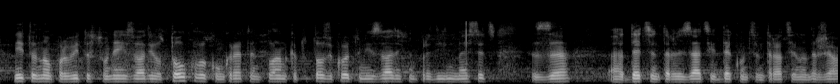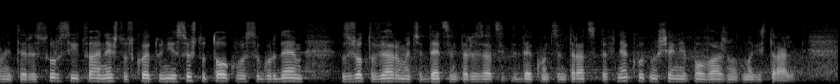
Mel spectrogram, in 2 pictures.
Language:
Bulgarian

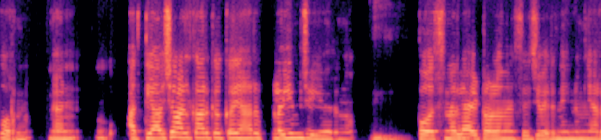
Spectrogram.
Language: Malayalam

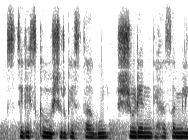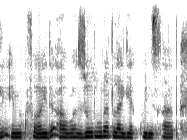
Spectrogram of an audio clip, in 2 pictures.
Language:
Kashmiri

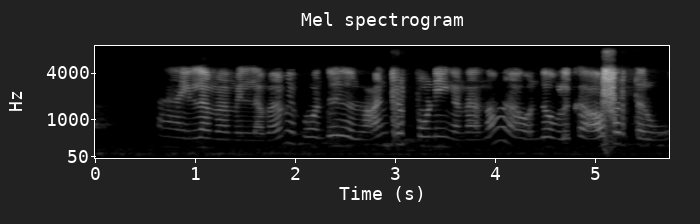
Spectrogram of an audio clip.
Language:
Tamil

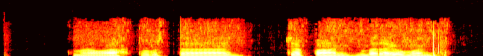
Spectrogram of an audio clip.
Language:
Pashto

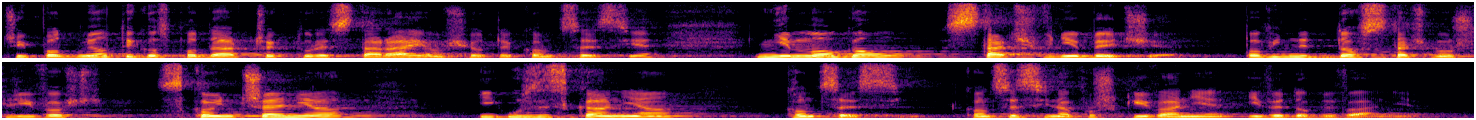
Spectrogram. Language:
Polish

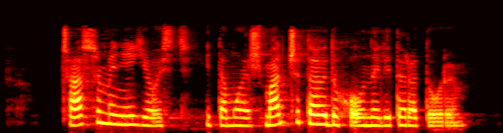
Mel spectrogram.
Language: Belarusian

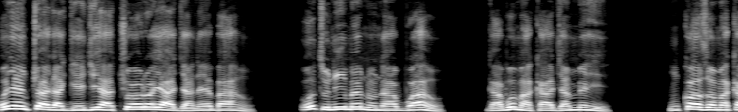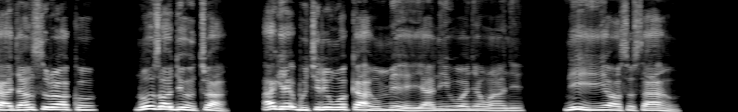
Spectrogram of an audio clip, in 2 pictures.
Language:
Igbo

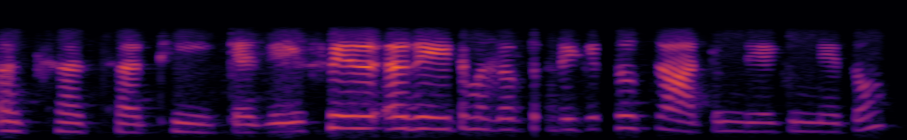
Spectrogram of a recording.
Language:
Punjabi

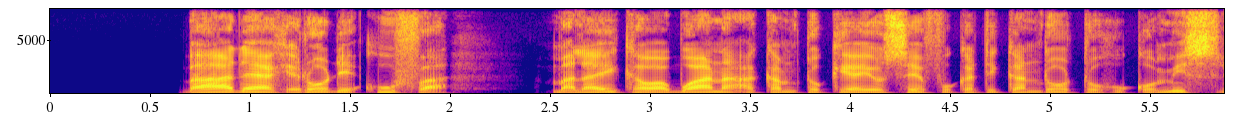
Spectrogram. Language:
Swahili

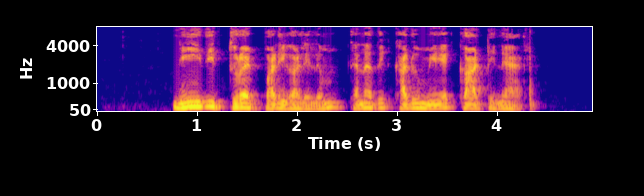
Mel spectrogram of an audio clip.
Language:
Tamil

